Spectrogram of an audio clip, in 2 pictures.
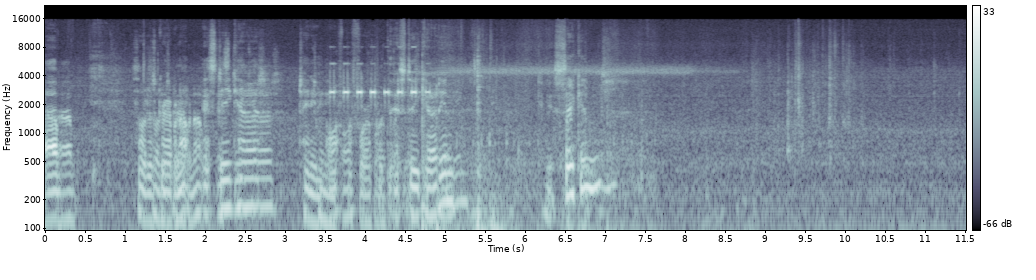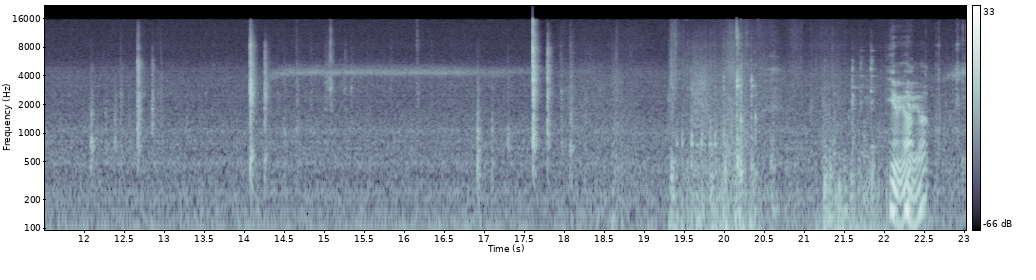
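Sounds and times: faint high steady whine: 0.0 - 23.0
rustling and handling noise: 4.0 - 10.8, 17.9 - 22.8
light clicks and knocks of rummaging: 4.4 - 7.7, 19.4 - 23.0.

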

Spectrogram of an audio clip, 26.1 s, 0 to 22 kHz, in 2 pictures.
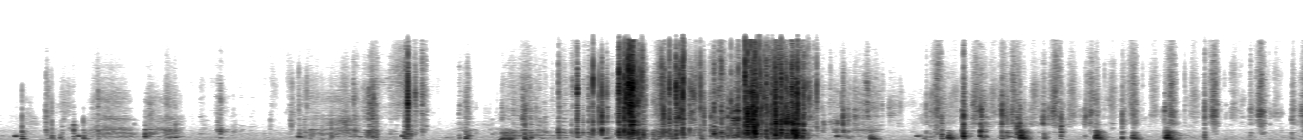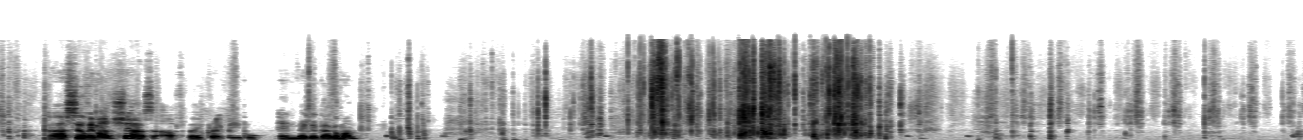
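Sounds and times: foil wrapper tearing and crinkling: 5.6 - 8.4, 17.8 - 22.1.

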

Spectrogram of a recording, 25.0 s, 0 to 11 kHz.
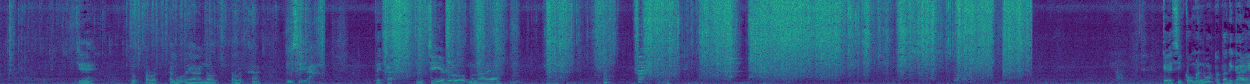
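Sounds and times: running tap water: 10.9 - 20.7.

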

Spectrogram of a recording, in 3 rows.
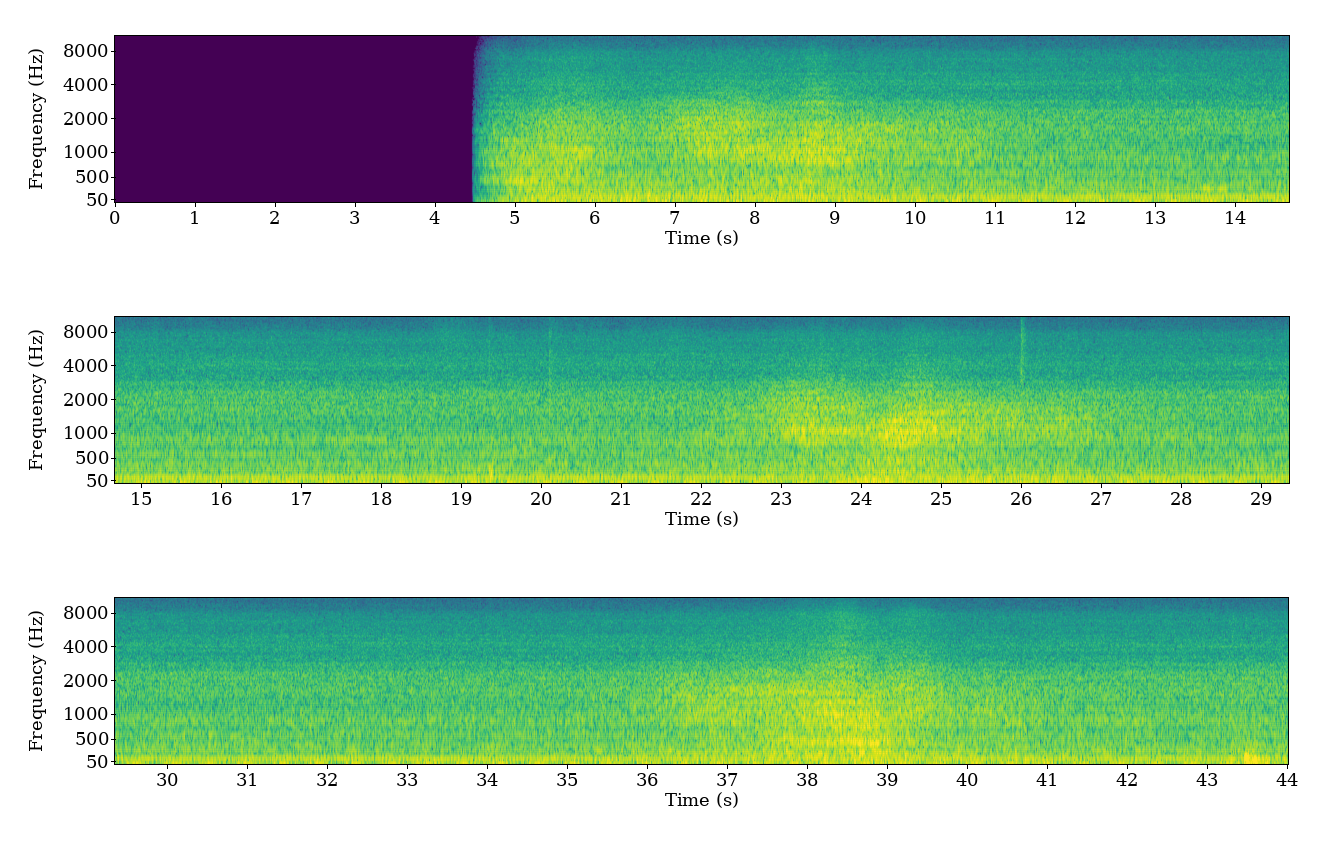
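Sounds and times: cars passing by: 4.5 - 14.6, 19.2 - 29.4, 33.4 - 44.0
low room hum: 4.5 - 44.0.

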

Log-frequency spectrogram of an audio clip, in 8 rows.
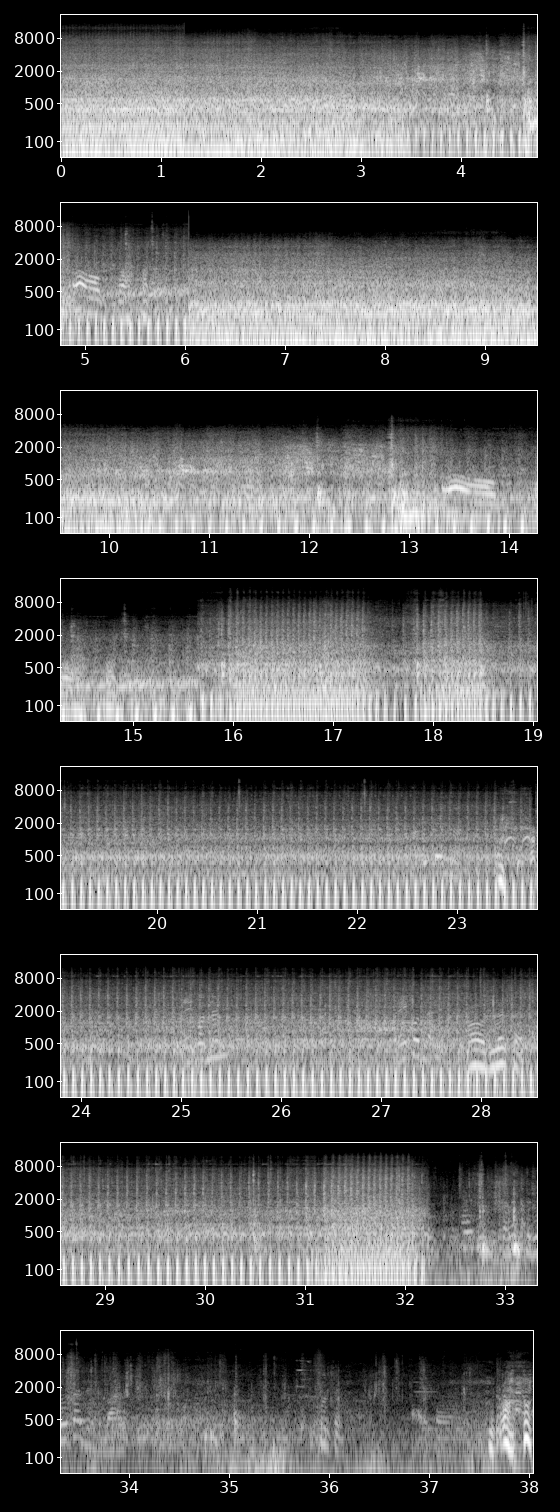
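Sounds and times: go-kart engine running: 0.0 - 9.7, 12.6 - 33.4.

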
